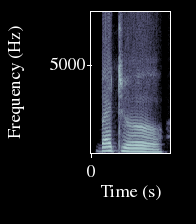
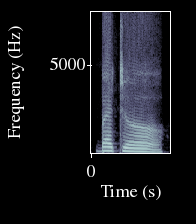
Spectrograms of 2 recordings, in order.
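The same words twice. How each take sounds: No difference in how they are said.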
